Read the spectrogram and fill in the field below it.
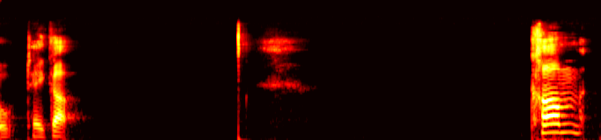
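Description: A man speaks into a microphone in short bursts, with pauses.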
